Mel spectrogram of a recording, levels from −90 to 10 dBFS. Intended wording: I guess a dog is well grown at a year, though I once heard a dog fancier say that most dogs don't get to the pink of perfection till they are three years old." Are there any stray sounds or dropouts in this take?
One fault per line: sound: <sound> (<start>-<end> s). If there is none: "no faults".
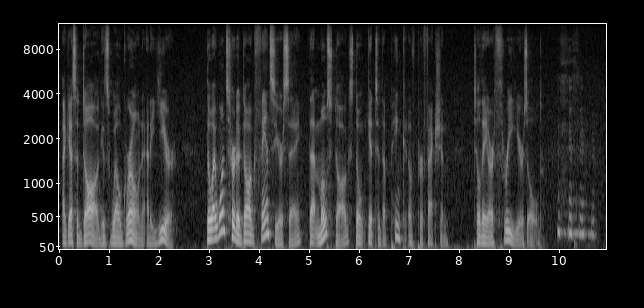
sound: laugh (10.0-10.8 s)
